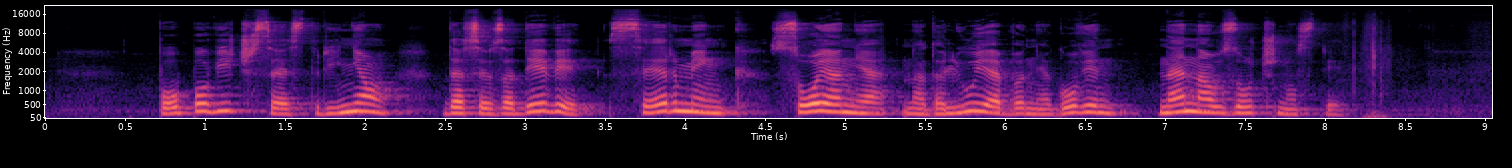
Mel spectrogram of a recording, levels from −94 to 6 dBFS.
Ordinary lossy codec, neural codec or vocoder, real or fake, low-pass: none; none; real; 19.8 kHz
